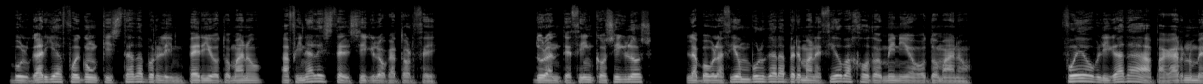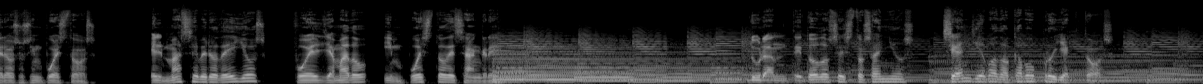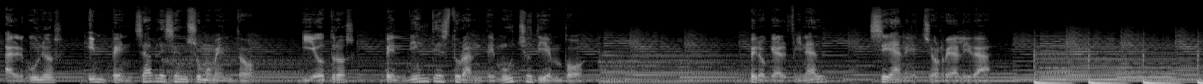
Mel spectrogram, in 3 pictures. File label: spanish documentaries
